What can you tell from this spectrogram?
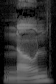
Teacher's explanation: you would make the O in non a long O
